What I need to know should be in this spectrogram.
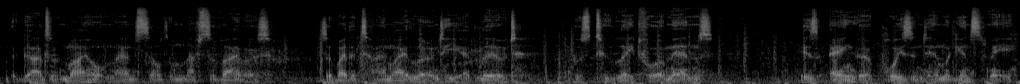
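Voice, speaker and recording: A man playing a stoic, battle-worn Spartan warrior father in a video game, speaking tersely and formally in a deep, gravelly voice. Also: steady tone, background noise, heavily acted. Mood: sorrowful. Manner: terse, formal, measured, weighty phrasing. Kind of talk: cinematic video game acting.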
